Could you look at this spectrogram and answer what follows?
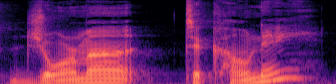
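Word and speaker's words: Jorma Taccone: was the director I believe his name is pronounced Jorma tone Jorma tone which is it's funny because when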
